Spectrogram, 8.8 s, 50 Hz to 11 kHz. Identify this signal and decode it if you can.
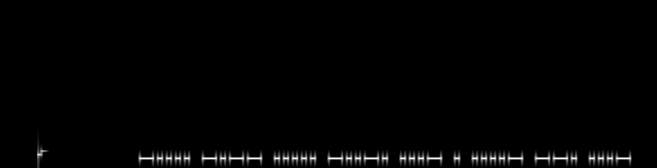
Morse code, heard as a keyed tone, about 20 wpm, 700 Hz. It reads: 6Y5/VE4GV
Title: Difficult Call Signs 20wpm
